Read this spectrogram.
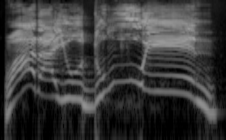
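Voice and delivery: very high, stretched-out wail; drawn-out whine. Real, not acted. Streamer pestering the partner off to the side, high drawn-out whine. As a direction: drag it out high and exasperated. Same question repeated to partner.

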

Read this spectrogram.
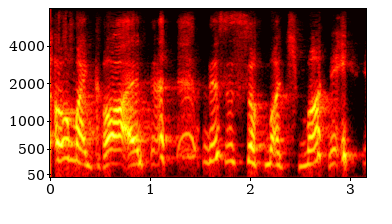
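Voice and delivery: laughing shock. Retold or imitated.

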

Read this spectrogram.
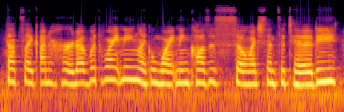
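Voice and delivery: speaking with lips stretched; lips pulled by fingers. Real, not acted. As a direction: fingers holding mouth open. Seen 3: Fingers stretch lips apart to show teeth while speaking.

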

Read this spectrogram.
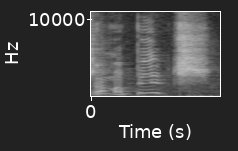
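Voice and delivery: very high, small squeaky whine; self-mocking squeal. Real, not acted. Streamer berating himself for a bad swing, squeaky self-mockery. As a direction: squeak it out in mock self-pity.

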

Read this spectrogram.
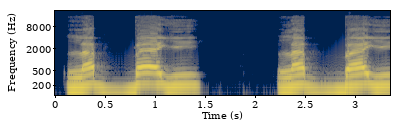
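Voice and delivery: লাব্বাই said slowly with a clear doubled b and long ai; careful pronunciation. Shown as a demonstration. Teacher showing students how to say লাব্বাই, slow and clear. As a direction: spell out লাব্বাই, stretching the ই sound. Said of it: "যেমন উচ্চারণ করব, আপনারা খেয়াল করে শুনবেন".

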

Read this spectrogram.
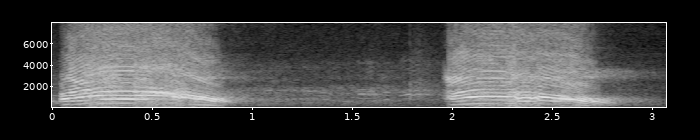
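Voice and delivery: a high, loud cry of pain; loud yelp of pain. Acted. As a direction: yelp like your shoulder just popped. Kid slammed in Red Rover.

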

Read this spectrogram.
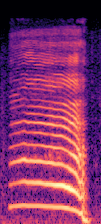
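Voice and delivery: high startled scream; sudden shriek of panic; panicked scream. Real, not acted. Panic while chased.

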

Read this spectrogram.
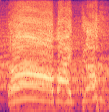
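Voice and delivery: high, startled exclamation; shocked outcry. Real, not acted. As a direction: blurt it out in shock. Shocked reaction to the attack.

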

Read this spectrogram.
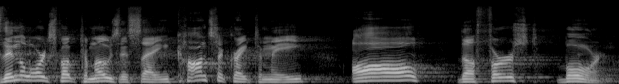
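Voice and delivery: slow, emphatic scripture read; preacher reading God's words with weight. Acted.

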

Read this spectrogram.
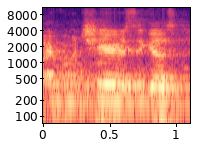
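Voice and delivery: ordinary delivery

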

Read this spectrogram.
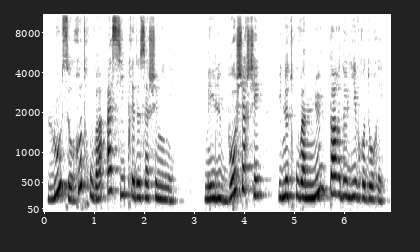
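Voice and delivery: usual speaking voice

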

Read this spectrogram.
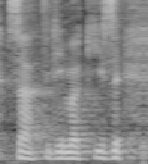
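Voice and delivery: usual speaking voice

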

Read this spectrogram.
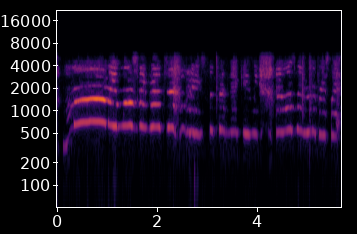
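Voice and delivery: retold high, loud wailing, half-laughing; crying to mom. Girl running to her mom over a lost bracelet, wailing. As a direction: wail it like a kid who lost her treasure. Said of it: "ran up to my mom crying".

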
